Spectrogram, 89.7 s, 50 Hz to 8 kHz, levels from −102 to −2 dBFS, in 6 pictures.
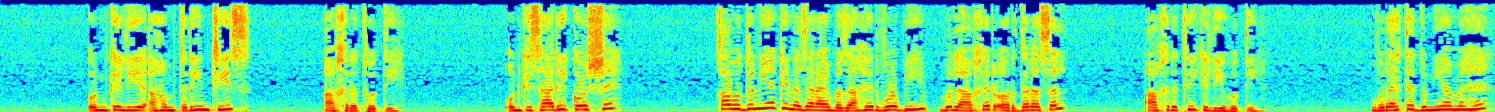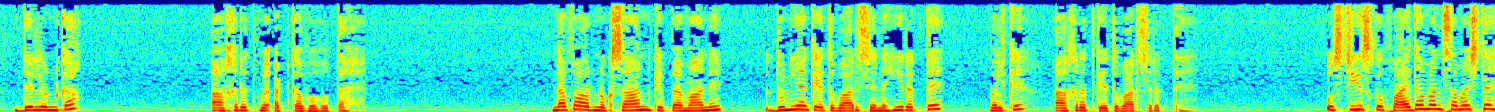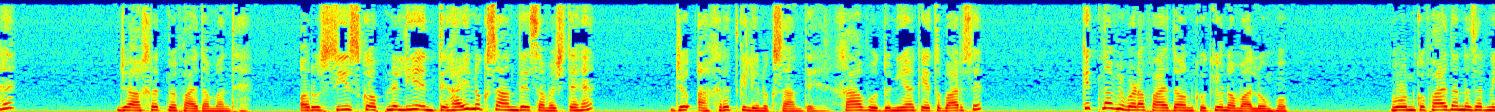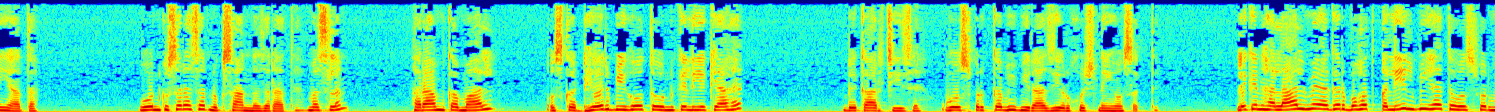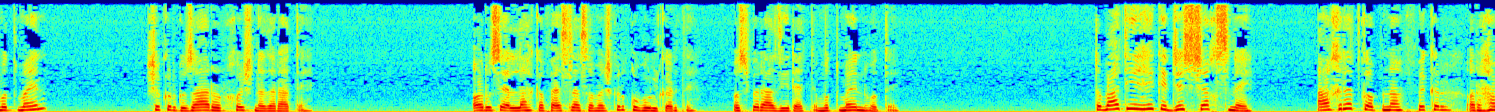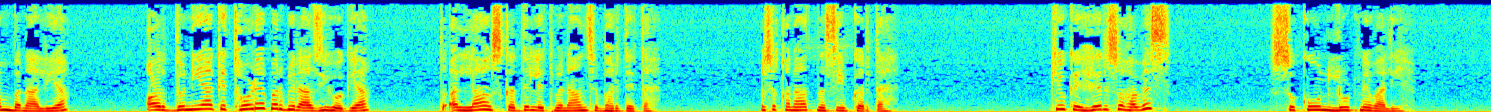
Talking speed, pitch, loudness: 155 wpm, 185 Hz, -15 LUFS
